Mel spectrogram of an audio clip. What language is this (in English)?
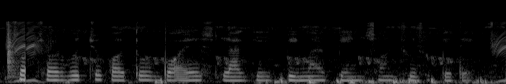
Bangla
